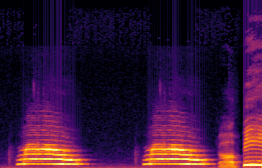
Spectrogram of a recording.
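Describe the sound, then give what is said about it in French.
A cat lets out two long, drawn-out meows, followed by a couple of shorter, sharper yowls in quick succession, sounding distressed and frightened. “Je pousse un miaulement de frayeur et je me sauve aussi vite que possible.”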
